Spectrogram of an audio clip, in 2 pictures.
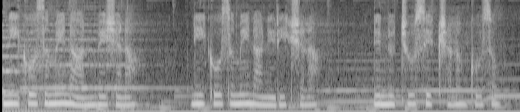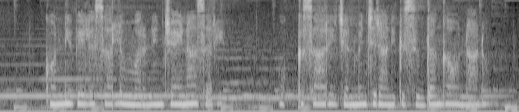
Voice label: Female Dialogue Ringtone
